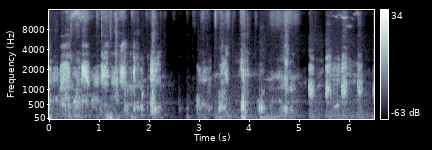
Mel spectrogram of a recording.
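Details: Dogs barking in quick, sharp bursts, several overlapping yaps in a dense run for two seconds, a brief silence, then further irregular barks continuing to the end.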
